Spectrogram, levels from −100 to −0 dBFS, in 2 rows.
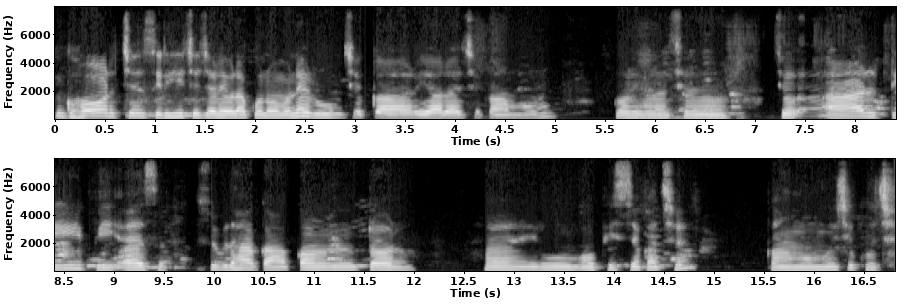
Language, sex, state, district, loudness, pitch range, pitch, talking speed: Maithili, female, Bihar, Supaul, -18 LUFS, 185-215 Hz, 200 Hz, 120 wpm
